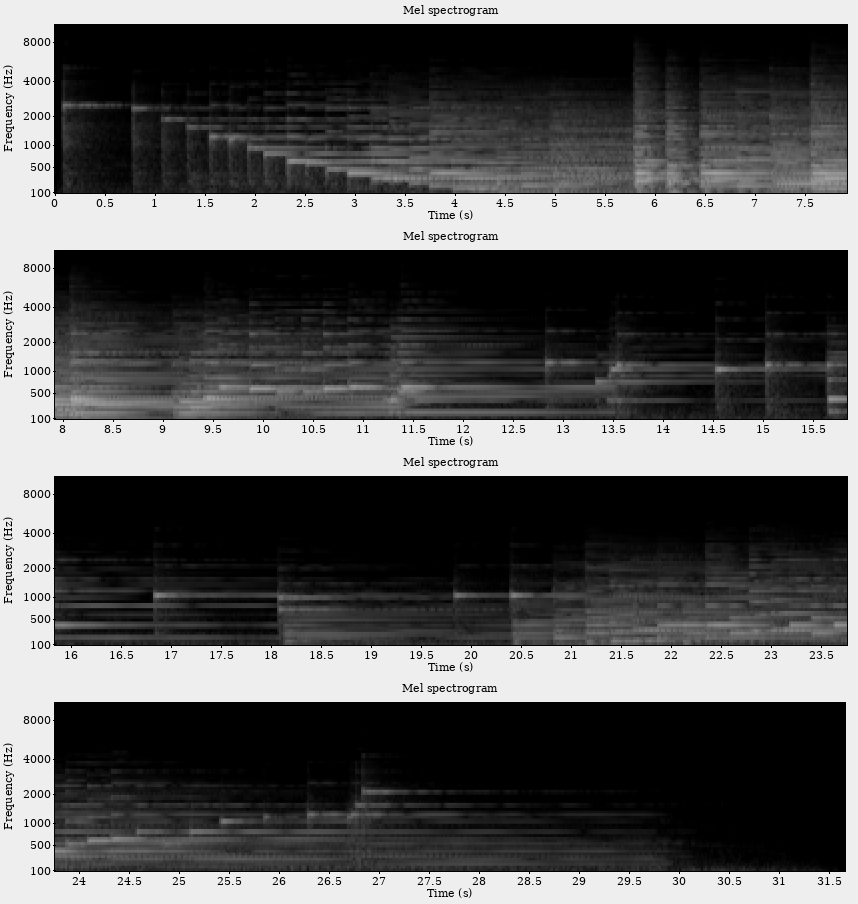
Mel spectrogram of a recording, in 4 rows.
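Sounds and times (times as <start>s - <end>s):
piano: 0.0s - 31.4s.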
